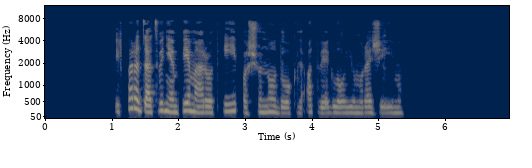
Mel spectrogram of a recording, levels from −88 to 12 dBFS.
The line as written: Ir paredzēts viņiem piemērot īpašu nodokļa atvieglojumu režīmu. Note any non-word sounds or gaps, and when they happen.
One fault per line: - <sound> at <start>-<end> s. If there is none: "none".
none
